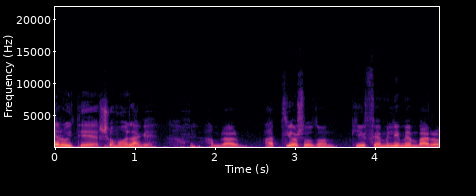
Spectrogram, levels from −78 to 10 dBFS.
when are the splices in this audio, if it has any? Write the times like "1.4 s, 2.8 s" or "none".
1.7 s

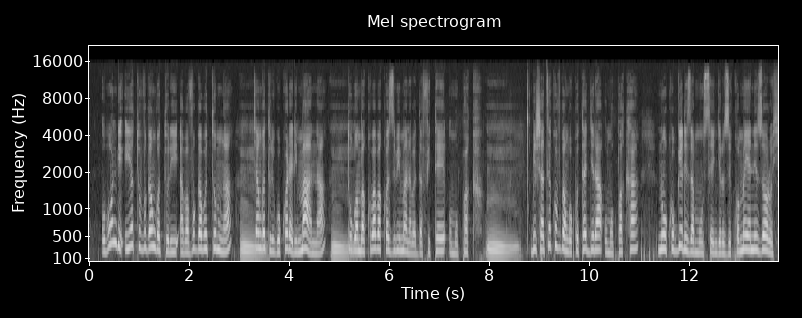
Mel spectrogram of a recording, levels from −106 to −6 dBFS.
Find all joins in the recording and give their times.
none

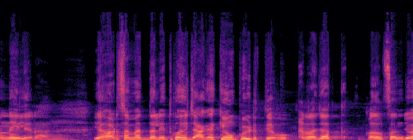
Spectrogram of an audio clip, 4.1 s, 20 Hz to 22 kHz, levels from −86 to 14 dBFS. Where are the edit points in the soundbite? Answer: 3.0 s

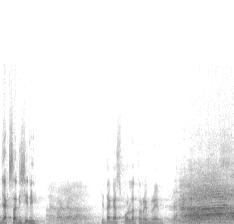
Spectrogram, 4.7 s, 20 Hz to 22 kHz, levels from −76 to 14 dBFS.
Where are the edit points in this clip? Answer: 0.9 s

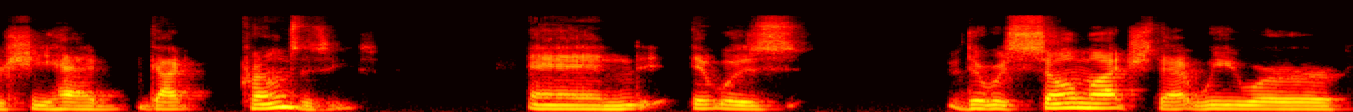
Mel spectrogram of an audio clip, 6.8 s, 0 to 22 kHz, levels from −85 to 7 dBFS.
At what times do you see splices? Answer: none

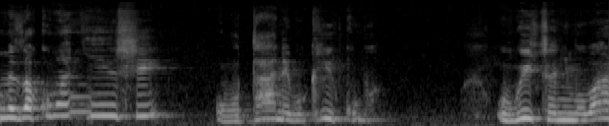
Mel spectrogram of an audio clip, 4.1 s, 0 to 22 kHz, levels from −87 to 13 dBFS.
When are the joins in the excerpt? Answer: none

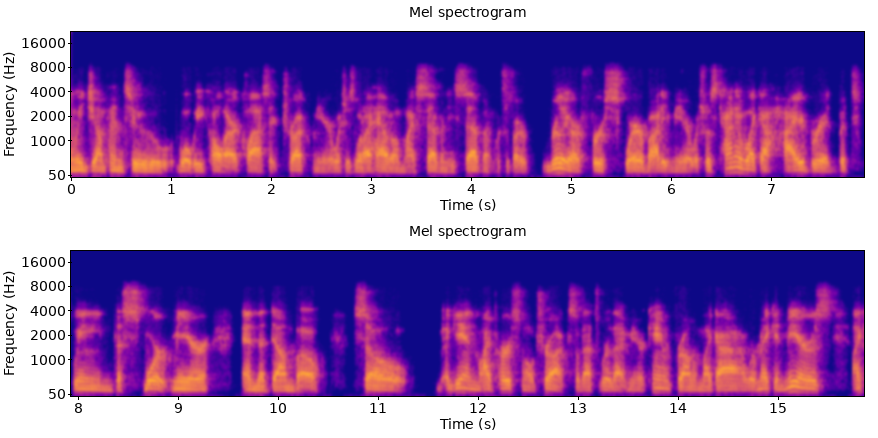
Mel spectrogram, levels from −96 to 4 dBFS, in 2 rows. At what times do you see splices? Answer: 1.0 s

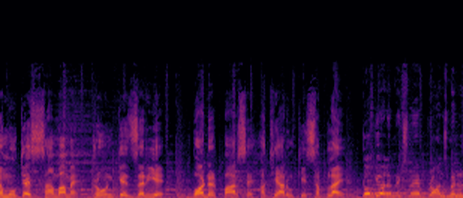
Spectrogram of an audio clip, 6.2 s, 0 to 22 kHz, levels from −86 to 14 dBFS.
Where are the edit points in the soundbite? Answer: 4.7 s

